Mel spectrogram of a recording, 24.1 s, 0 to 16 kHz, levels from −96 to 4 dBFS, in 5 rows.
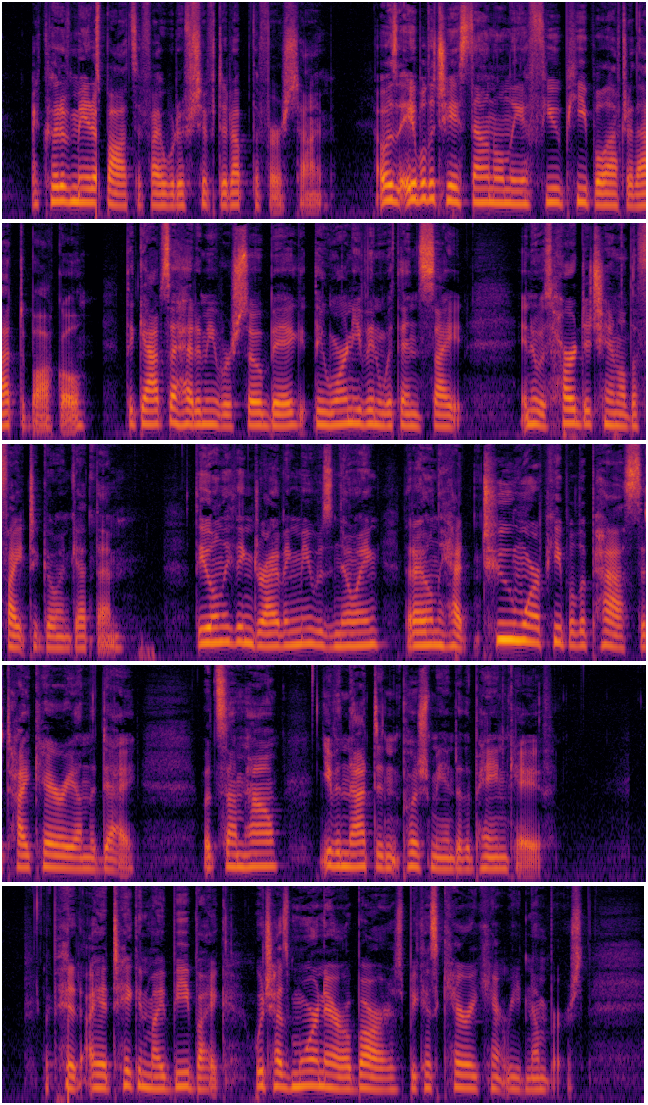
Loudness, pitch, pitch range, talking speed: -28 LUFS, 180 Hz, 165-195 Hz, 255 wpm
